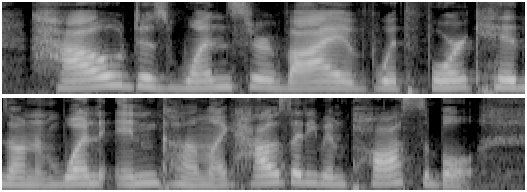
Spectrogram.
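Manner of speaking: ordinary talk, nothing marked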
